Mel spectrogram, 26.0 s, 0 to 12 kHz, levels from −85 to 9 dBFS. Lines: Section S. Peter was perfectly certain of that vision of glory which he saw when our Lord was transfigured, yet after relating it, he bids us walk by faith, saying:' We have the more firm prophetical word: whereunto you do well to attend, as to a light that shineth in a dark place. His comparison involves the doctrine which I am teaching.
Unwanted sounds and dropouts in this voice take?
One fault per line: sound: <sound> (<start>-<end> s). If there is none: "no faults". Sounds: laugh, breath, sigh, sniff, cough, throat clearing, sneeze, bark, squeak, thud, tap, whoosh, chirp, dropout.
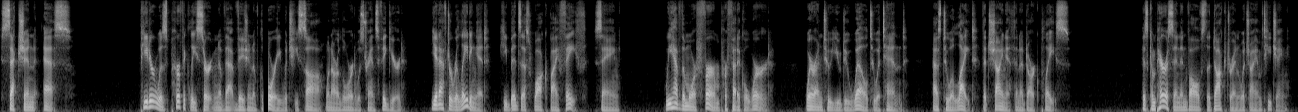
sound: dropout (5.3-5.4 s)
